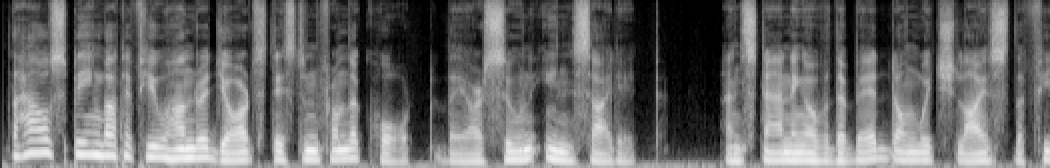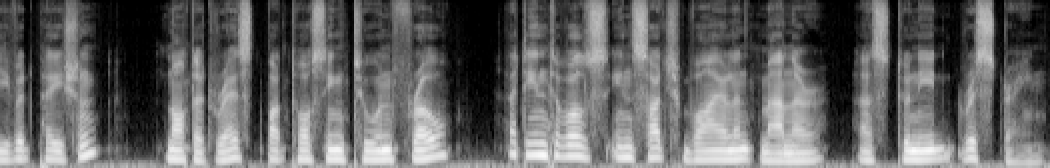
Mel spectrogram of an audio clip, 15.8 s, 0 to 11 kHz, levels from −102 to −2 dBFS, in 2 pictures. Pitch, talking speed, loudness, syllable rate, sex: 125 Hz, 170 wpm, -17 LUFS, 4.6 syllables/s, male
